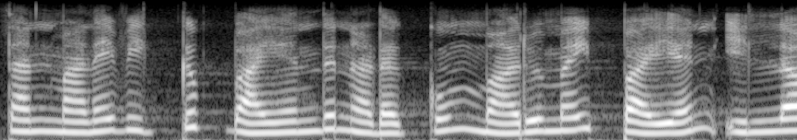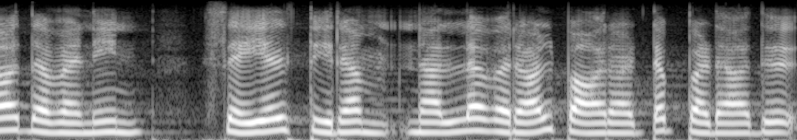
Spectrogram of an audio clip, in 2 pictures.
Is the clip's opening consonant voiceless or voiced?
voiceless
